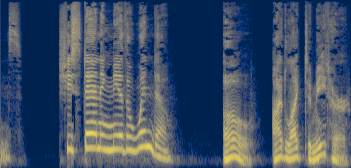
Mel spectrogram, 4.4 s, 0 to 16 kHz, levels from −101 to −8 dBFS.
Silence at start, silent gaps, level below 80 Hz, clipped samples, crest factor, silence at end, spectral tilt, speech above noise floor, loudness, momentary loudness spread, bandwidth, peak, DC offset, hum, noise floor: 0 s; none; -54 dBFS; under 0.1%; 18 dB; 0.05 s; -5 dB/octave; 55 dB; -23 LUFS; 16 LU; 16 kHz; -8 dBFS; under 0.1%; none; -78 dBFS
